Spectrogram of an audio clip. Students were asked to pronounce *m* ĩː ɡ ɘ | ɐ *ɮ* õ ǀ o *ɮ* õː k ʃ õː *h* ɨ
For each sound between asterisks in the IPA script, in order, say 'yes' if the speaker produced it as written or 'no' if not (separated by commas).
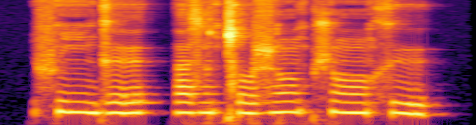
no, no, yes, no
